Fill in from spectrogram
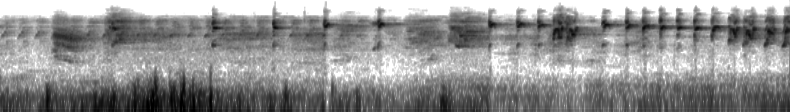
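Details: Cendet (long-tailed shrike) from Java singing mimicry of tengkek buto, kuntilanak and sparrow, petir style, long and repeated: scratchy jumbled phrases giving way to a quickening series of clear high chips.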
